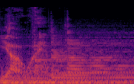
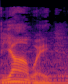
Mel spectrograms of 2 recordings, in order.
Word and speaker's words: Yahweh: and his name was these four letters which in English would be YH wh which we think were probably pronounced something like Yahweh but Yahweh only appears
